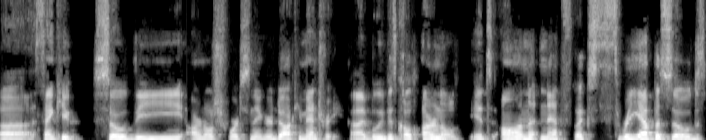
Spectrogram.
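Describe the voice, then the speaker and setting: Using a normal speaking voice, a man talks at a moderate pace with lively intonation. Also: medium pitch for a man, quiet background. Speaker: radio co-host. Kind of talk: casual radio chat.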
